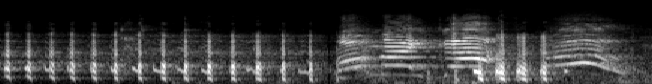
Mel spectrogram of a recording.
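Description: A person laughing in a quick, even run of short bursts, about eight a second, followed by a few voiced sounds of speech or laughter in the second half.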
